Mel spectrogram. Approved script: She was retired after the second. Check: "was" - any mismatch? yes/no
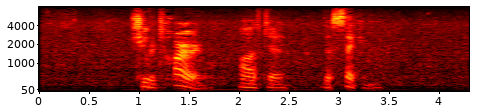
yes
